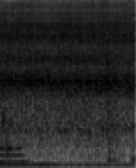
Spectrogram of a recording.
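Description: Gongura leaves and cooked chana dal hiss and sizzle in hot tempering oil as a steady, close, broadband frying crackle that runs through the whole short moment. A faint low hum lies underneath.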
